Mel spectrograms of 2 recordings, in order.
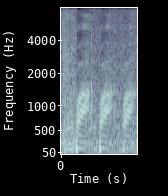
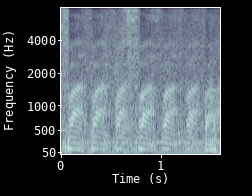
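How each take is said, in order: First: The consonant is a closed lip pop, like p. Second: The consonant lets a little breath out, like f. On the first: "nah itu kurang fasih" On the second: "artinya ada keluar nafas sedikit"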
